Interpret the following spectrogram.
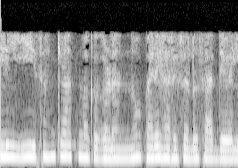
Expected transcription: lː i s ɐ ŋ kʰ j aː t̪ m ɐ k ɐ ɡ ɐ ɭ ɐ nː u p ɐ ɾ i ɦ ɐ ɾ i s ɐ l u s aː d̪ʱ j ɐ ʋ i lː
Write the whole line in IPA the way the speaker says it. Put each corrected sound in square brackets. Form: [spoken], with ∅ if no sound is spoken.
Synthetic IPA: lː [iː] s ɐ ŋ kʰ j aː t̪ m ɐ k ɐ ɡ ɐ ɭ ɐ nː u p ɐ ɾ i ɦ ɐ ɾ i s ɐ l u s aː d̪ʱ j ɐ ʋ i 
